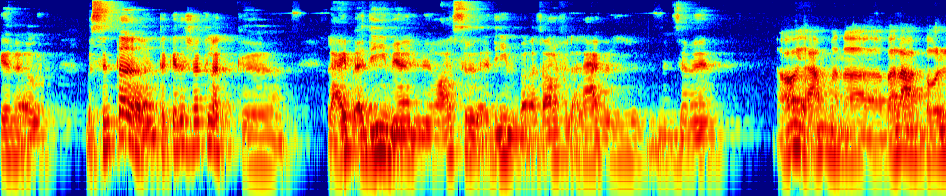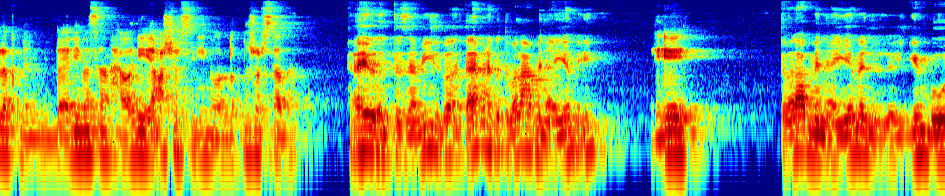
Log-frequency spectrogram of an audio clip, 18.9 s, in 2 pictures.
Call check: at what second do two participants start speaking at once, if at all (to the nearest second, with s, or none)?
none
